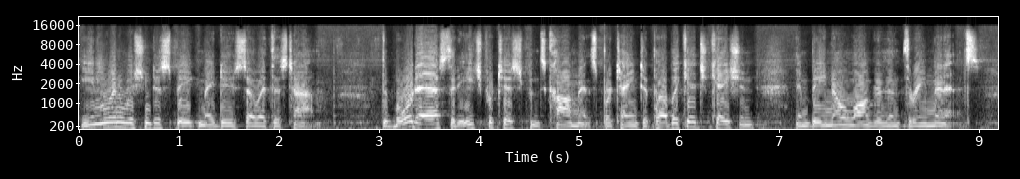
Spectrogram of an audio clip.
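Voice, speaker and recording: A man's voice: mid-range voice, normal speed, low-quality recording. A man presiding over a school board meeting, reading a formal statement aloud in a meeting room. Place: public meeting room, indoors.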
